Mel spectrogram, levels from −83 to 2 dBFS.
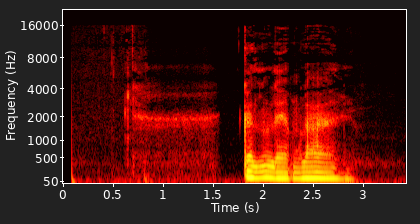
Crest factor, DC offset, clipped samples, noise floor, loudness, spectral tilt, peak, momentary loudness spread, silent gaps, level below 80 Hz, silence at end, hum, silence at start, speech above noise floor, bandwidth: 20 dB; under 0.1%; under 0.1%; -53 dBFS; -23 LUFS; -7 dB/octave; -8 dBFS; 22 LU; none; -50 dBFS; 0.5 s; none; 0.1 s; 32 dB; 16 kHz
